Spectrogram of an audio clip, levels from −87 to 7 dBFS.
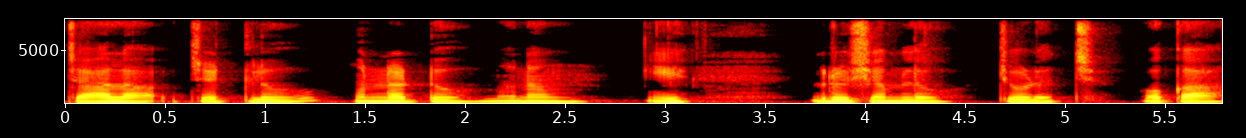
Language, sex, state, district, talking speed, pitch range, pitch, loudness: Telugu, female, Andhra Pradesh, Krishna, 95 wpm, 190-205 Hz, 195 Hz, -16 LUFS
